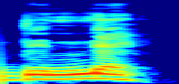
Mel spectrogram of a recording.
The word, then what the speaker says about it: Diné: And so you say it looking up to the sky, Diné, which will give you the proper pronunciation of that tribe.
